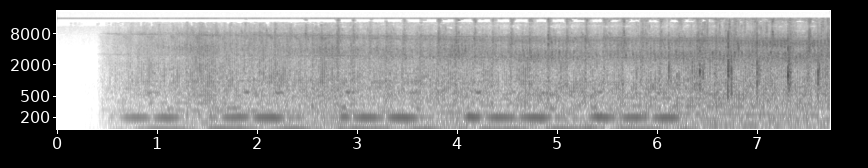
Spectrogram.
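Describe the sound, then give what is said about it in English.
A helicopter flies with a loud, steady whir, its low pulsing rotor chop running continuously under a broad engine roar. “Stop the helicopter!”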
